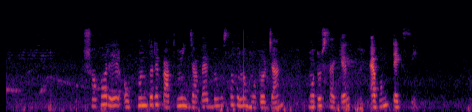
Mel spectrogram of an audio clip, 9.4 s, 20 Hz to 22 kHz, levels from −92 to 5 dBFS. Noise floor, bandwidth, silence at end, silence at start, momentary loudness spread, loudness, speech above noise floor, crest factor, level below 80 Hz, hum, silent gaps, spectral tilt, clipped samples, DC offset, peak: -71 dBFS; 8 kHz; 0.05 s; 0.15 s; 23 LU; -38 LUFS; 34 dB; 22 dB; -68 dBFS; none; none; -4.5 dB/octave; under 0.1%; under 0.1%; -18 dBFS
